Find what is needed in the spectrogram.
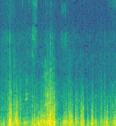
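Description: Wind buffeting the microphone over the rush of heavy surf breaking on rocks, the level swelling and dropping in gusts.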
